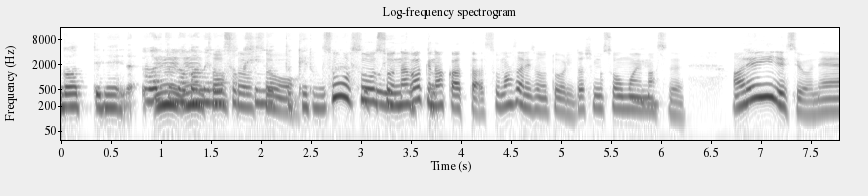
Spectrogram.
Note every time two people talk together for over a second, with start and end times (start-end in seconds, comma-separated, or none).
0.9-3.8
